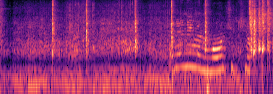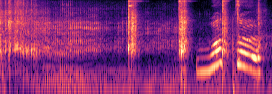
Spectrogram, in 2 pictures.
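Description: Spinning tops clash together with sharp clicks.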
